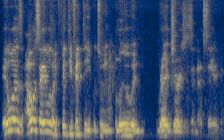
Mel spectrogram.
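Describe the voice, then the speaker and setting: A man hosts a casual sports chat in an ordinary mid-pitched voice. His phrasing is halting and hesitant. He sounds a little distant from the microphone. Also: animated, a little mellow. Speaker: soccer podcast host.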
